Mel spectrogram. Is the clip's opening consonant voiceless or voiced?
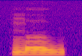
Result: voiced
